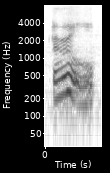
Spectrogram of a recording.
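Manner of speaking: "girl" in a shaky-attempt Scottish accent; badly faked Scottish accent. Shown as a demonstration. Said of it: "I can't do accents".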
